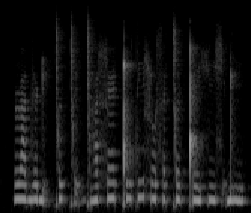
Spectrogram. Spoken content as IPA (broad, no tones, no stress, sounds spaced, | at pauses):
ɭ a d ɘ ɖ ḛ ǀ ɨ ǀ ḛ ɡ͡ǀ a ɬ ɛ ǃ u t i ɬ o s ɐ ǀ ɘ ǃ e ç i ɕ ḛ ɖ i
